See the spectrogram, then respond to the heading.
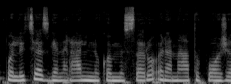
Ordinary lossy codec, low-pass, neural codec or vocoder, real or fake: Opus, 24 kbps; 14.4 kHz; vocoder, 44.1 kHz, 128 mel bands every 256 samples, BigVGAN v2; fake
